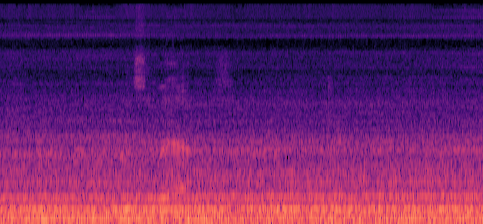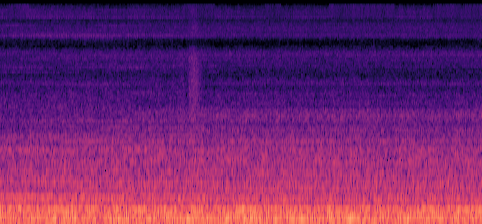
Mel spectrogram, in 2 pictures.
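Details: York furnace blower after a DIY blower motor replacement: a steady, low, even hum with no rattle, thump or wobble. The new motor runs smooth and quiet and the whole unit no longer vibrates.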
